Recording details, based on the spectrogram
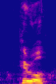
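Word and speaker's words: Piroe: Pirro. That's it. Pirro.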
